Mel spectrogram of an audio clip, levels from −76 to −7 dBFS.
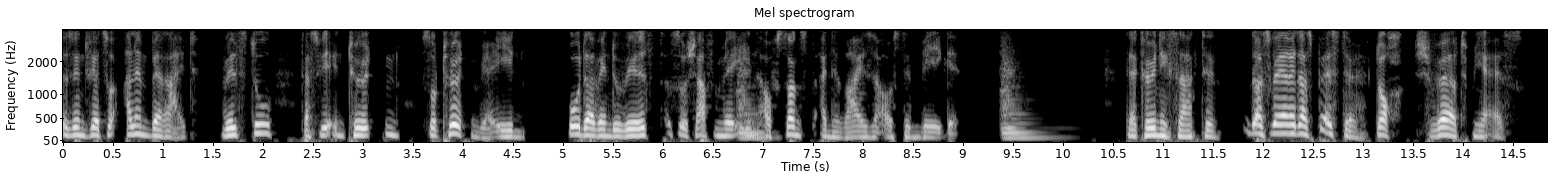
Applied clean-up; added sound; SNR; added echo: classical method spectral subtraction.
